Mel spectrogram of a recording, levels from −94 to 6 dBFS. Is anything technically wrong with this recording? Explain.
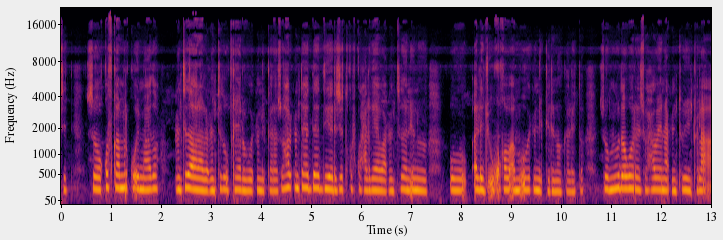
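No, the speech signal holds together technically throughout, with nothing in it that points to a problem in how it was captured, processed or delivered.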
